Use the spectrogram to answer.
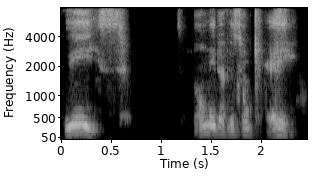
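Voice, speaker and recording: A man playing a brooding, anguished young vigilante hero in an animated film table read, speaking earnestly and pleadingly. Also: medium pitch, unhurried, a little hiss or hum, close to an everyday voice.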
